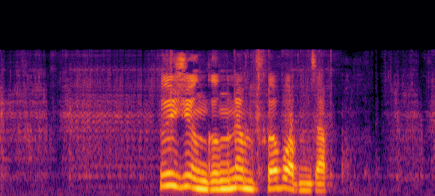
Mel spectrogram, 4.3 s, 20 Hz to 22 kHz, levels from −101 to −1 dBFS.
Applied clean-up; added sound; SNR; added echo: neural separator model SepFormer DNS4.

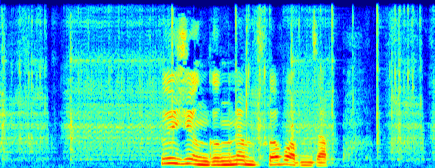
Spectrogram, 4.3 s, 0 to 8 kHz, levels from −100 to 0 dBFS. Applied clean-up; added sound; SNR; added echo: none; Telephone; 18 dB; none.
